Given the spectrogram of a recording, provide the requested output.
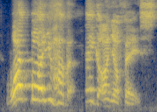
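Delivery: high, loud mock UK accent; bad UK accent. Mimicking a woman's taunt to mock her, in a bad UK accent. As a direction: put on a shrieky fake British voice. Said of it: "I can't do, like, a, a U K accent".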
